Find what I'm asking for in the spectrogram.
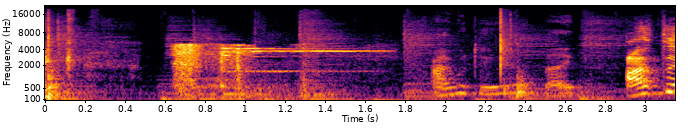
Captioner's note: cash register chimes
